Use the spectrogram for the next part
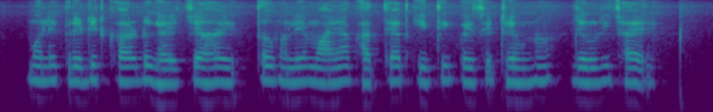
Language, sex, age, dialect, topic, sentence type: Marathi, male, 31-35, Varhadi, banking, question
